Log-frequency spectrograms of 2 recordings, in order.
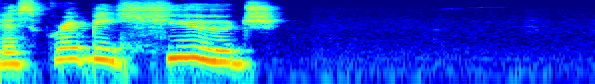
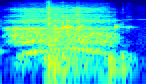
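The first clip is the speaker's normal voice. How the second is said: delighted gasp. Retold or imitated. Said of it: "I would say".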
